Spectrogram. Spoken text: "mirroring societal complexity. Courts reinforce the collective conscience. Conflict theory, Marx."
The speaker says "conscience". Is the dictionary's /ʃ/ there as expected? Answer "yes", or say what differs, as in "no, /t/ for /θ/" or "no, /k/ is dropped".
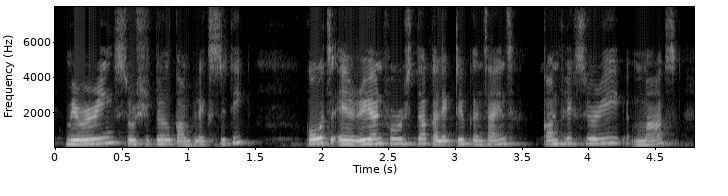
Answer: no, /s/ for /ʃ/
